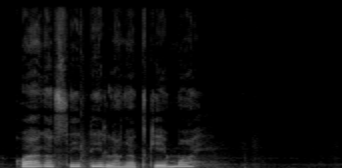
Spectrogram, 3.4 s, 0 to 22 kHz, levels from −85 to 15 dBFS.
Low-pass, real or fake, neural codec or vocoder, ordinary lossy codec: none; fake; vocoder, 44.1 kHz, 128 mel bands every 512 samples, BigVGAN v2; none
